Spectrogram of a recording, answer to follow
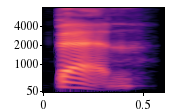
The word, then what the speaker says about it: been: in see Bean no with the vowel in set Ben how have you been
